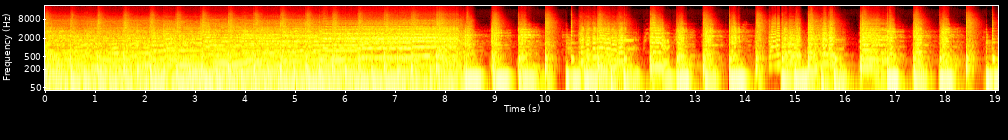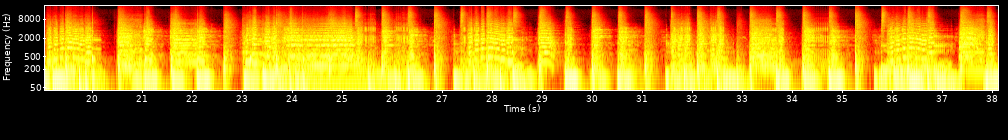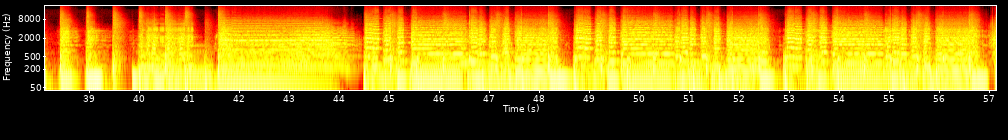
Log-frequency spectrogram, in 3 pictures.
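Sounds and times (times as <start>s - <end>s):
80s brass pop: 0.0s - 57.1s.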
